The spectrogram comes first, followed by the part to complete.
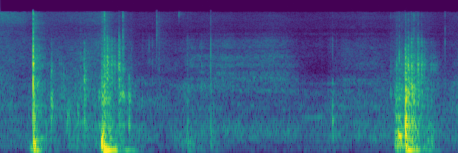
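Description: A sealed cardboard product box being handled and turned over by hand: two light knocks close together near the start, then a couple of faint taps.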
